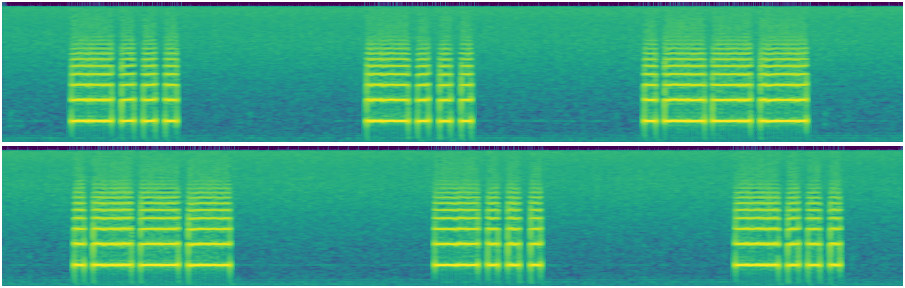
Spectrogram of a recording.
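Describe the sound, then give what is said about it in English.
Six Morse code characters, J, J, B, J, J, B (Jig, Jig, Baker, Jig, Jig, Baker), sent for a copying exercise as a steady, buzzy mid-pitched tone, each a quick cluster of short and long beeps separated by brief pauses, loud and alone with no talking. “We're going to send that group of characters, and while you're watching your copy, concentrate on the sound of each of these characters.”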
